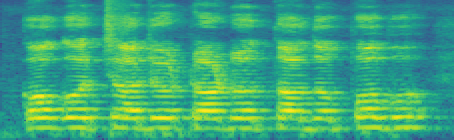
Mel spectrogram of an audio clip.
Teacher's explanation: প্রাণ মানে কি নিঃশ্বাস বা শ্বাসবায়ু। আর বর্গের প্রথম আর তৃতীয় উচ্চারণ করতে অল্প শ্বাসবায়ু লাগে, তাই এদের বলা হয় অল্প প্রাণ,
